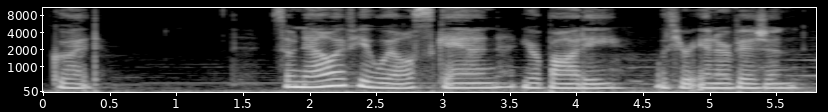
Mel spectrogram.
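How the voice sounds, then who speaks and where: A woman leading a guided relaxation, speaking soothingly and gently in short, unhurried phrases. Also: fairly low pitch, steady tone, faint music behind.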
